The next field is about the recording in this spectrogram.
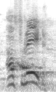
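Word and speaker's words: afraid: अगर आप दूसरे वर्ड्स लेते हैं, लेट्स से कि ये वर्ड, आप इसमें देखेंगे अफ्रेड, हम ए को बहुत ही छोटा साउंड निकाल रहे हैं, बट वी are emphasising more on द अफ्रेड.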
